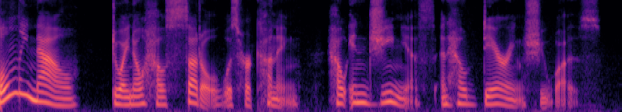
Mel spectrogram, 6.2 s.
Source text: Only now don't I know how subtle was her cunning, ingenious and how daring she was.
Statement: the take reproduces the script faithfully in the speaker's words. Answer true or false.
false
